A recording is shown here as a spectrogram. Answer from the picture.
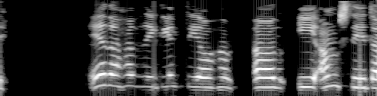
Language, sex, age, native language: Icelandic, female, 11, Icelandic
